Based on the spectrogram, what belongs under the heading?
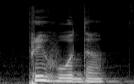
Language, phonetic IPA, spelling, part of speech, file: Ukrainian, [preˈɦɔdɐ], пригода, noun, Uk-пригода.ogg
- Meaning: 1. incident, episode (notable event or occurrence, especially unexpected) 2. adventure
